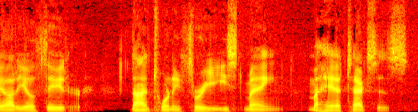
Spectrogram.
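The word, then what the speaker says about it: Mexia: theater 923 East Main Mejia Texas Mahia is spelled m-e-x-i-a our ZIP code is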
